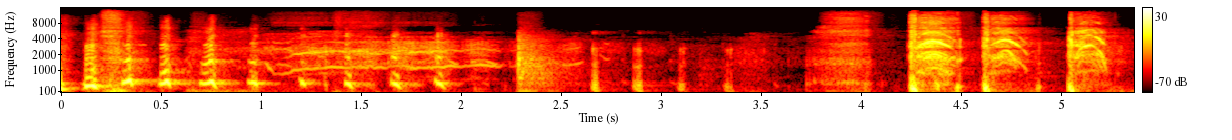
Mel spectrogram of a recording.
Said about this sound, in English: God damn it, I'm coughing now.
